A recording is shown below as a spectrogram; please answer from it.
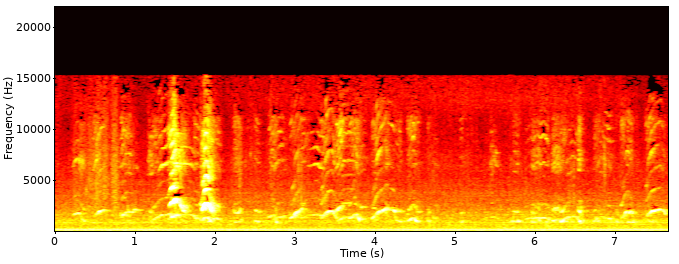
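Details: Litter of eight two-week-old Siberian Husky puppies in Panama: soft, overlapping high whimpers and squeaks, two louder yelps near the start, over a steady low electrical hum indoors.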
